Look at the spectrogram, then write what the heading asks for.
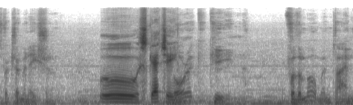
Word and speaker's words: Keen: Oh, it's pronounced Keen.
